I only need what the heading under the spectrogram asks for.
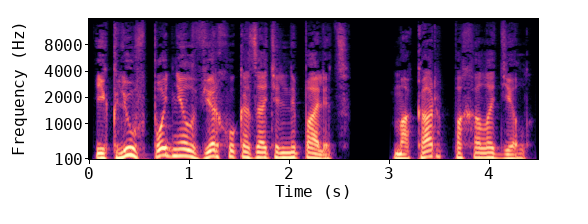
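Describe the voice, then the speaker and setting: A man narrating an audiobook with steady, even storytelling. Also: medium pitch, a little slow.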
